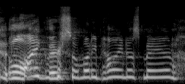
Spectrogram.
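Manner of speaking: high, panicky cartoon squeal; loud, squealing cartoon scaredy-cat; cartoon Scooby-Doo sidekick. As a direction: warn your dog pal in a hammed-up fright. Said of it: "Can you do the Scooby-Doo voice".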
